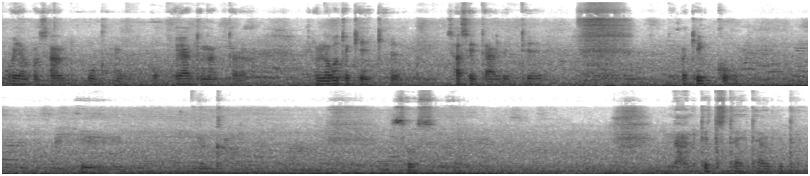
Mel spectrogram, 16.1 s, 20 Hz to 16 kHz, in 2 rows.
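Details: Adult Japanese man born in 1992 who has stuttered since childhood (became aware at age four), with a grandmother who seemed to have a mild stutter and a father possibly affected; stuttering.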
